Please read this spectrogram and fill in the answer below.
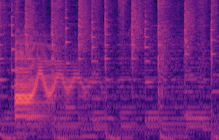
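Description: Background music with a steady, even beat and held notes; a wavering high tone rises and falls a little after the start.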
